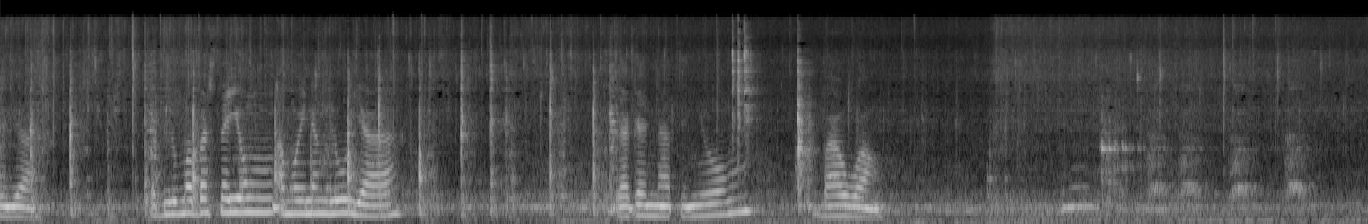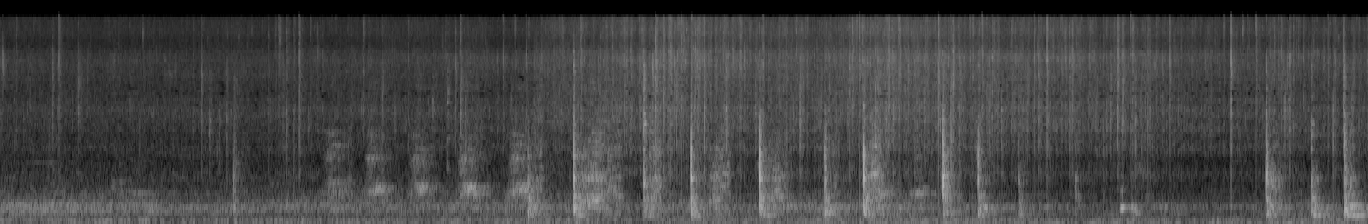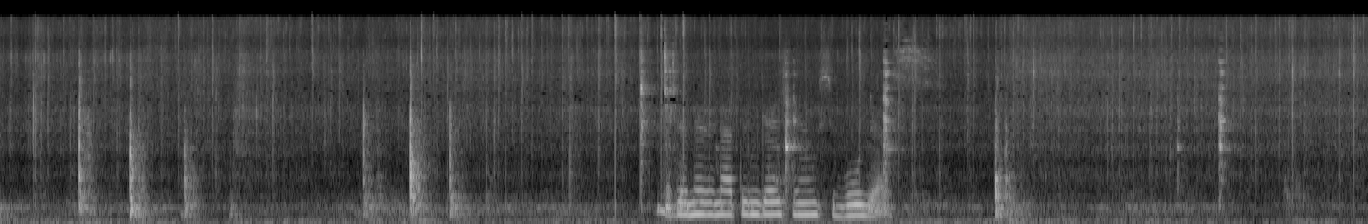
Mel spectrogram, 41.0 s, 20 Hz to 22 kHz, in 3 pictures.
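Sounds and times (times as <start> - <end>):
spatula knocking and scraping pan: 0.0 - 6.4, 18.8 - 24.6, 26.2 - 27.5, 28.1 - 29.9, 31.0 - 32.2
garlic sizzling in oil: 0.0 - 41.0.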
